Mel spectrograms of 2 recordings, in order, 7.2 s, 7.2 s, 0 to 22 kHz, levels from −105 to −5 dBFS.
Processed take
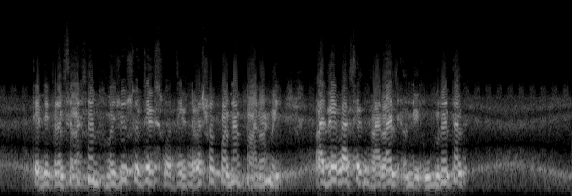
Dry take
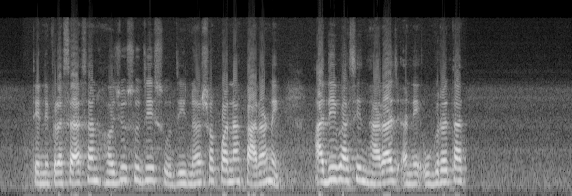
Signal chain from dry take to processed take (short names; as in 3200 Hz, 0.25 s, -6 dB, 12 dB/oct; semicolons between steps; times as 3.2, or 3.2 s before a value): trilling pitch shifter -3.5 st, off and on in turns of 69 ms; vowel sweep e-i 0.47 Hz; gain -2.5 dB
